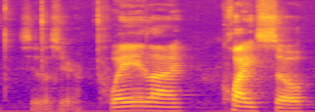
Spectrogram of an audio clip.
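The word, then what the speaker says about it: quaeso: So, a, is pronounced I, as in aisle. So puelai, quaiso, saipa. See those here. Puelai, quaiso, saipa.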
